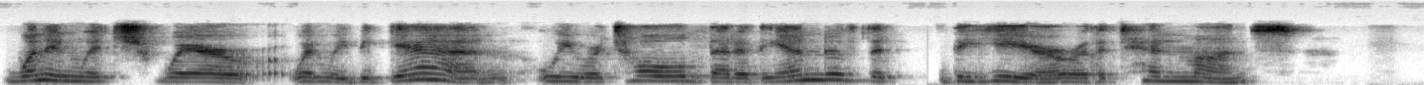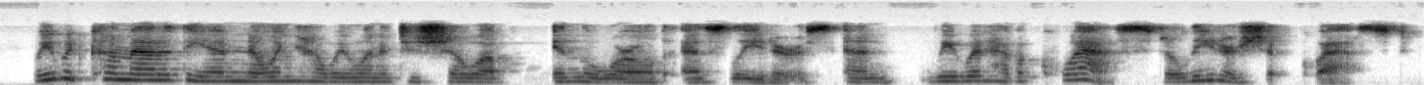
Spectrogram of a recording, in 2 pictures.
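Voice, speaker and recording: A woman's voice: mid-range voice, unhurried, darkish tone, lo-fi sound. A woman answering as a podcast guest in a reflective, explanatory, conversational way.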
